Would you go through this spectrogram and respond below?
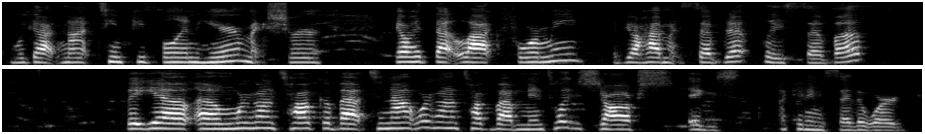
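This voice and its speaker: A woman hosting a casual livestream, chatting softly with viewers by name and reading notes aloud. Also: a little high. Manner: soft, easygoing, chats with viewers by name. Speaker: livestream host.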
